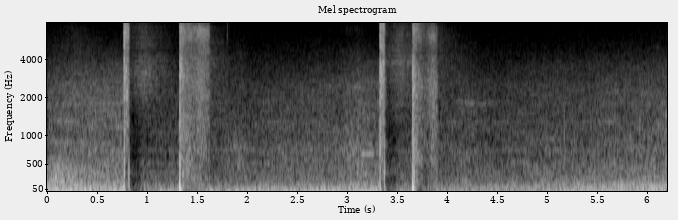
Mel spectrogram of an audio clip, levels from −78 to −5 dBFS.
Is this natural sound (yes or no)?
yes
